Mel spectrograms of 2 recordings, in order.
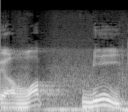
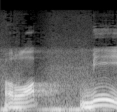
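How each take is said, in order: First: The word ends with a clear i vowel. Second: The same.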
